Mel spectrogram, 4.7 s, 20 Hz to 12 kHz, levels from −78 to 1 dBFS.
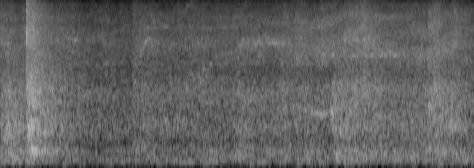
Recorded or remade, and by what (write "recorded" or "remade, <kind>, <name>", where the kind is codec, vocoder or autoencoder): recorded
